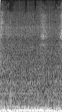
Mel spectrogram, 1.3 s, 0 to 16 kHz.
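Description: A Peugeot 205 Turbo 16 Série 200, a museum car with very low mileage, hums along with a steady low engine and road rumble from inside the cabin, continuous and even throughout.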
